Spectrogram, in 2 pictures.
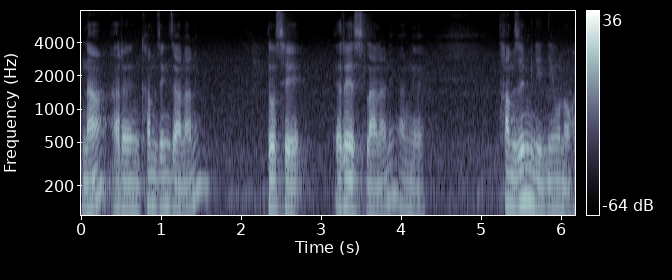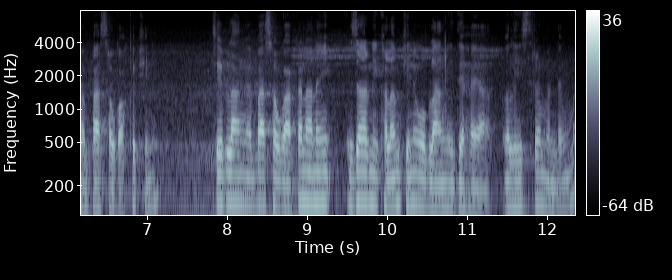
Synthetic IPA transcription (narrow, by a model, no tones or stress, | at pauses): na̰ːɾɯŋkʰamzeŋzananɯj | dɔse | ɾeslananɯjaŋɯ | tʰamzɯminit̚niɔnawɦajbasawɡakʰːɯpʰinɯ | zeblaŋɯbasawɡakʰananajzaɾnikʰalampʰinɯɔblaŋnideɦajaɯlijsɾɯmɯndɯŋma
